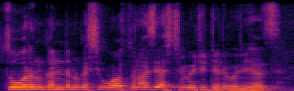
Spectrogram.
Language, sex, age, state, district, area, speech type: Kashmiri, male, 30-45, Jammu and Kashmir, Pulwama, rural, spontaneous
